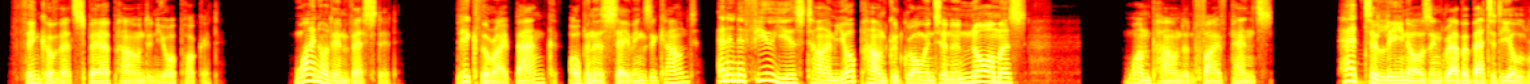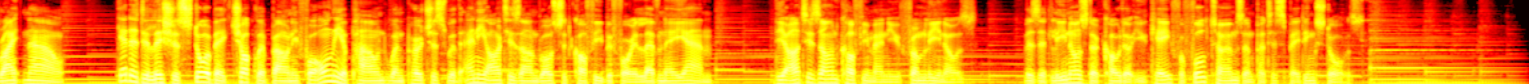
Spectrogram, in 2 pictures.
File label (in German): Werbung English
